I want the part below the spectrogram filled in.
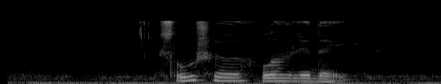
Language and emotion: Russian, sad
